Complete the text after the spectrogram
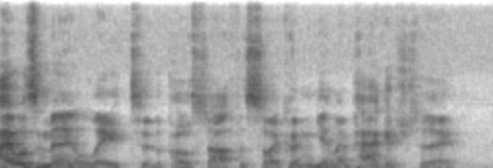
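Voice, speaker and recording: A man talks at a very fast pace in an animated tone. Noticeable background noise and audible room echo surround him. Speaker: guitar gear reviewer. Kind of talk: casual unboxing vlog.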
